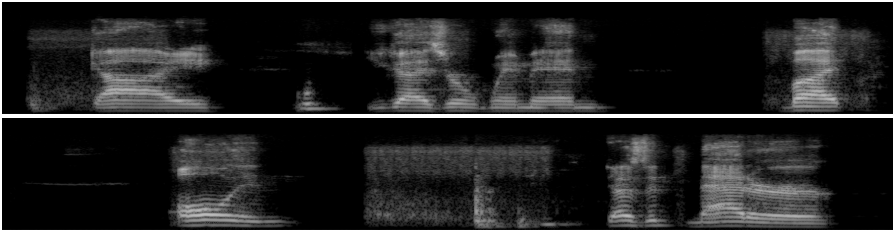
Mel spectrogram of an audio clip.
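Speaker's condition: Aphasia; now disabled

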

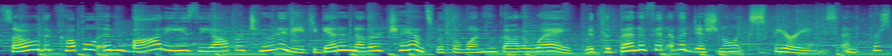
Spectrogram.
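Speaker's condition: No condition

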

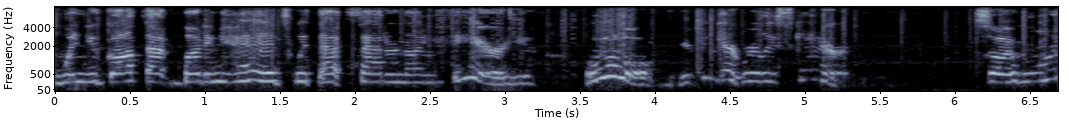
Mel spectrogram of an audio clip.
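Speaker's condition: No condition

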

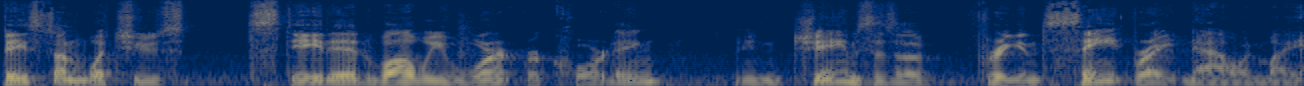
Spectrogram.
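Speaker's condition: No condition

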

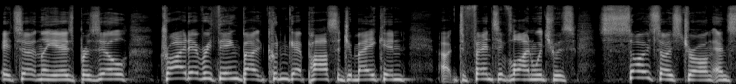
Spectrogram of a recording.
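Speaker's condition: No condition

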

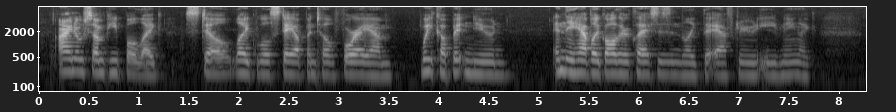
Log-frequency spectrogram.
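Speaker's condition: No condition

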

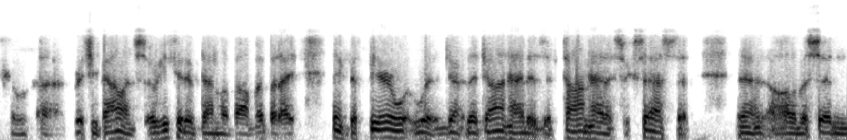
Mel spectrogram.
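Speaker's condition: Parkinson's; past cancer

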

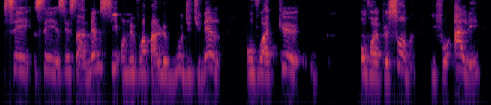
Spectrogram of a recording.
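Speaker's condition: Stuttering; father also stuttered, realized own stutter gradually over time, remarks about elocution from others; whole-word repetitions, comme, stuttered moments left uncut in videos; repeated sounds

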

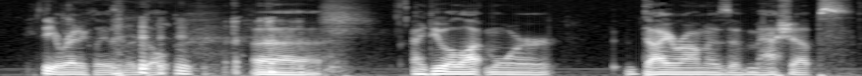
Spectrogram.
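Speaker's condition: No condition

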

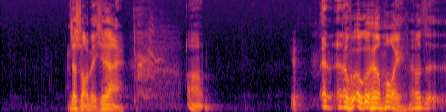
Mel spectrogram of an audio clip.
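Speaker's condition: Parkinson's disease; falls including off bicycle

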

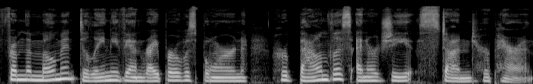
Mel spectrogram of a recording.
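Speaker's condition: No condition

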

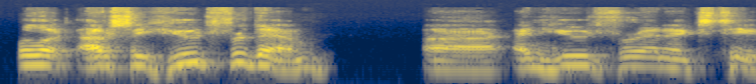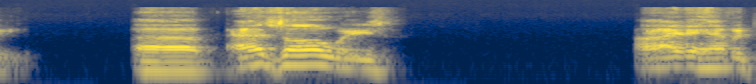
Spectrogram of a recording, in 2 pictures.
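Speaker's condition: No condition

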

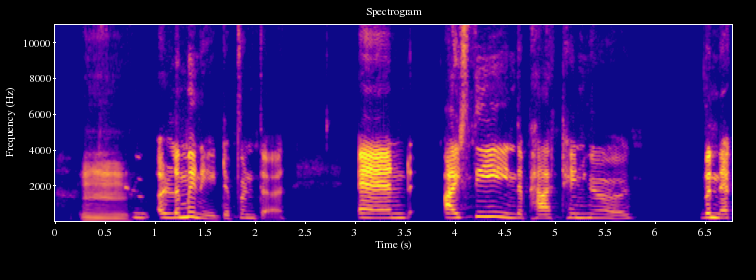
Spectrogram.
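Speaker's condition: Deafness, severe; 99% hearing loss, hearing aids worn whole life, no cochlear implant

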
